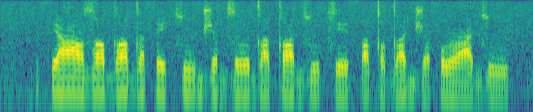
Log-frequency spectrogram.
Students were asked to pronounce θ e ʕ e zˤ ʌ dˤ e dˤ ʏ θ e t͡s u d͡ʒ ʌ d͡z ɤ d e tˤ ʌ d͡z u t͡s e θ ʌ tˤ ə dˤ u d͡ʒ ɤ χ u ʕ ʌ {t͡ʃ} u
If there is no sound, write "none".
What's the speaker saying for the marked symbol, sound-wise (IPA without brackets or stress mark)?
d͡z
